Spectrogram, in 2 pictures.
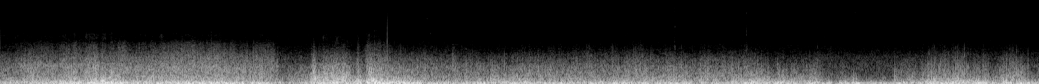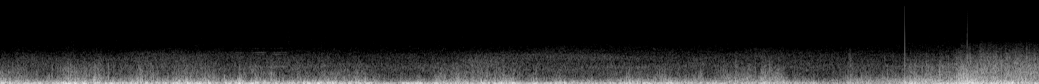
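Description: Wind buffeting the microphone: a loud, low gusting noise that swells and eases throughout.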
